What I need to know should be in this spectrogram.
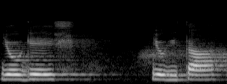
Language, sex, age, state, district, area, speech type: Goan Konkani, female, 18-30, Goa, Murmgao, rural, spontaneous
